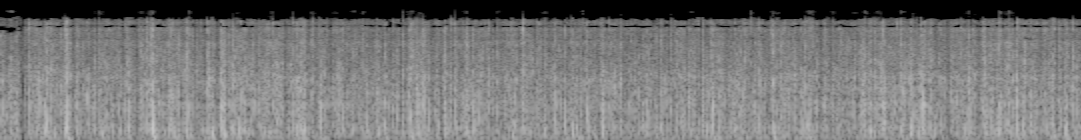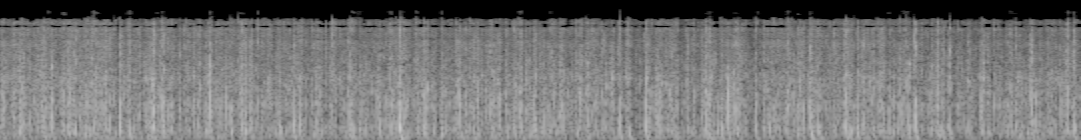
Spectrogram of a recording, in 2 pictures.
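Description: Rain falling on a tent, heard from inside: a steady hiss dotted with many small drop ticks.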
